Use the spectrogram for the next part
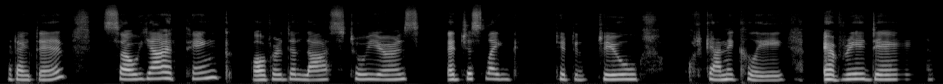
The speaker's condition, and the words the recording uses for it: Stuttering. Because sometimes I still have some moments where I just like think to myself that like, well, why can't I just speak fluently for just 2 minutes of my life?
